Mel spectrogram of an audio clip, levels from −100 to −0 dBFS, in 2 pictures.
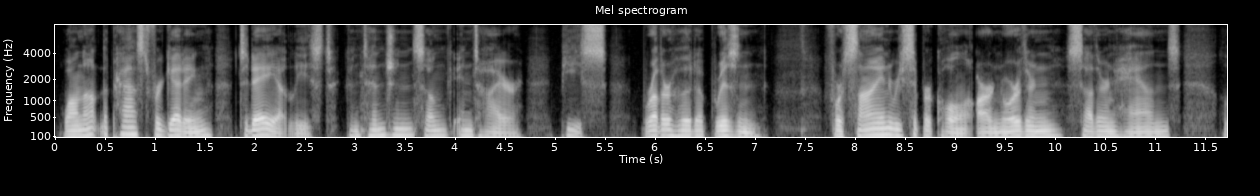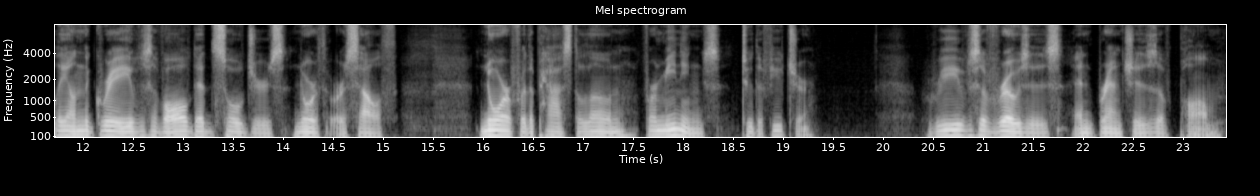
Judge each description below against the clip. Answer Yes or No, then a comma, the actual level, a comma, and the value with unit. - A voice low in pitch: Yes, very low, 95 Hz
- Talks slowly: Yes, slow, 125 wpm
